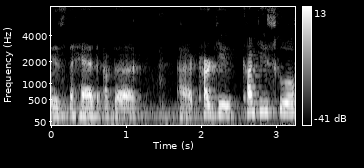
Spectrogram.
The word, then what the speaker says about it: Kagyu: But 17th Karmapa is the head of the Kagyu school, sometimes pronounced Kargyu. Like many things, letters come in and out. They don't mean anything. Kargyu is the same as Kagyu.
